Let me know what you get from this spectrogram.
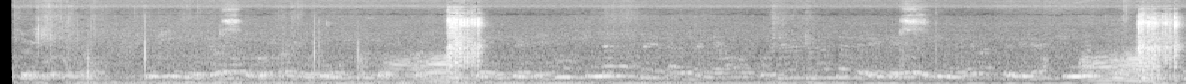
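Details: Sleeping female house cat snoring loudly, said to be louder than a person; low, wavering nasal tones run in uneven breathy bursts, with a few soft clicks and rustles in between.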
